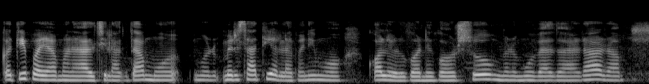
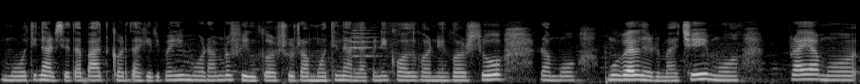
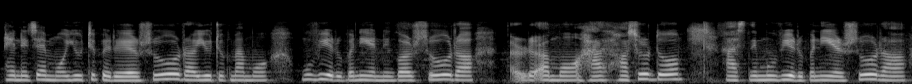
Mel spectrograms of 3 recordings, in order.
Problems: constant background noise, continuous background conversations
